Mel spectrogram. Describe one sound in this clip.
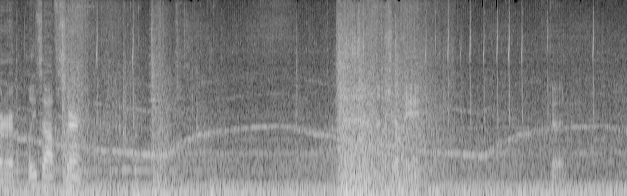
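A police siren wails nearby, slowly rising and falling.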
